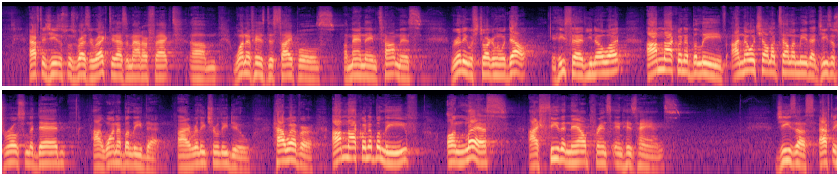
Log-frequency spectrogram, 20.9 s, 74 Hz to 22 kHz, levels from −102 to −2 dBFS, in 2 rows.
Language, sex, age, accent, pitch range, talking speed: English, male, 40-59, American, 140-175 Hz, 210 wpm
